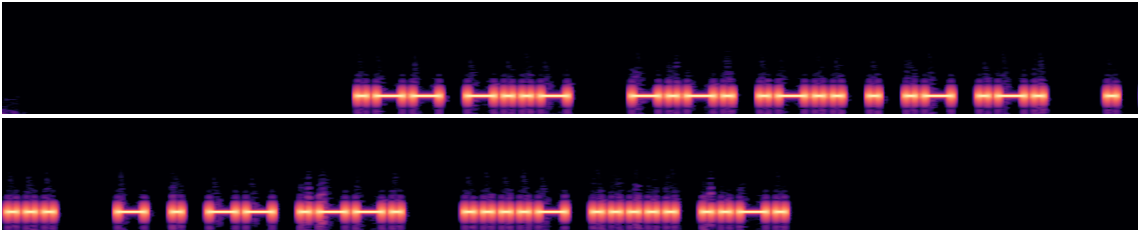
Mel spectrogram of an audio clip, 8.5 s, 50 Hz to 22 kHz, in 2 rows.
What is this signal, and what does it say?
Morse code, heard as a keyed tone, about 36 wpm, 700 Hz. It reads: WX CLEAR ES TEMP 45F
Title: Practice QSO - Exchange 2 - Info - 35wpm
